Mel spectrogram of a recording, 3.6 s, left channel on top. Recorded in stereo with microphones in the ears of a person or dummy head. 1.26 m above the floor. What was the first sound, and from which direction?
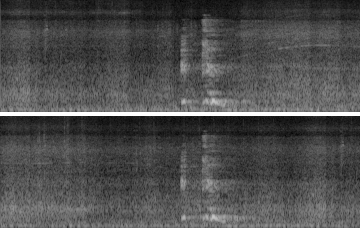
Throat clearing, 5° left (ahead or behind).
